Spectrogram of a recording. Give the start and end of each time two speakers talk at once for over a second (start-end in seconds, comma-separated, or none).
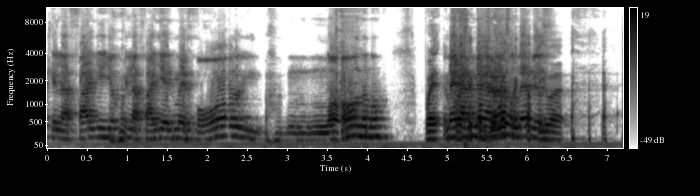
4.9-6.4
